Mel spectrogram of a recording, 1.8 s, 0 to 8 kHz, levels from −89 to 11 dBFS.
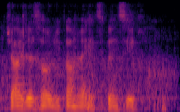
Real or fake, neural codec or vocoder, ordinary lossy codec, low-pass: fake; codec, 16 kHz, 4.8 kbps, FACodec; none; 7.2 kHz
